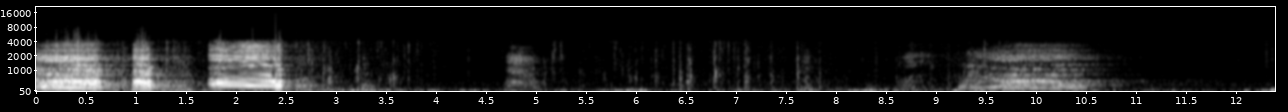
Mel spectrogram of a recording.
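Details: Rutting red deer stag in 2022 chasing away younger competitors, giving a burst of harsh, loud roars in quick succession, then quiet pauses with faint rustling before one more deep, drawn-out bellow.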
